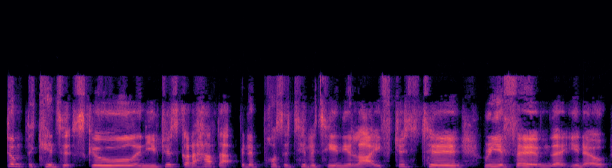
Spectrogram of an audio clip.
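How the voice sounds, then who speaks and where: A woman's voice: medium pitch, fairly even intonation, normal speed. A middle-aged woman with a Geordie accent, a hotel director speaking reflectively in a business interview, with frequent ums and restarts. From Newcastle, England.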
